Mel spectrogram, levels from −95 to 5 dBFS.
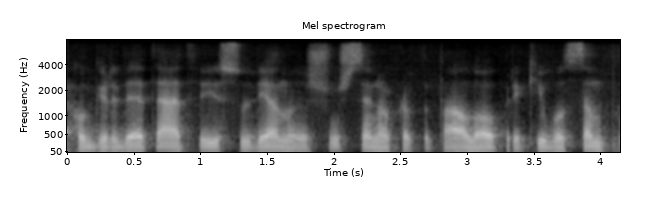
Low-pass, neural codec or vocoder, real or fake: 7.2 kHz; codec, 16 kHz, about 1 kbps, DyCAST, with the encoder's durations; fake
